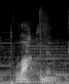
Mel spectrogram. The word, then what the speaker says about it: Loughnan: For our Women's Month special, Cube Gallery's featured artist for the month, Miss Libbet, Loughnan. Oh, very good pronunciation.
